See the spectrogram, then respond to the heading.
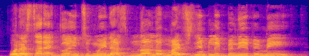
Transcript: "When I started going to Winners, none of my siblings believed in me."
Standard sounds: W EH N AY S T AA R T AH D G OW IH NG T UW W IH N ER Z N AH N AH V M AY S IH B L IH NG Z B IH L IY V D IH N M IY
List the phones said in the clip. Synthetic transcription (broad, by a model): W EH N AY S T AA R T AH D G OW IH NG T UW W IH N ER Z N AH N AH V M AY S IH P L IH B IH L IY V IH N M IY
